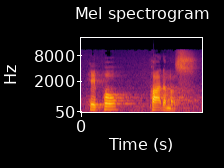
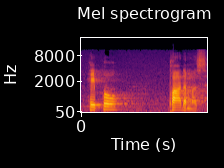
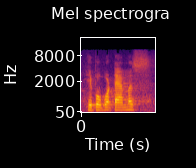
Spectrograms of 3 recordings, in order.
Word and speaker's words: hippopotamus: would be this one there are actually three syllables hippopotamus this is how you have to pronounce this word hippopotamus it's not hippopotamus sometimes we used to mispronounce it like that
